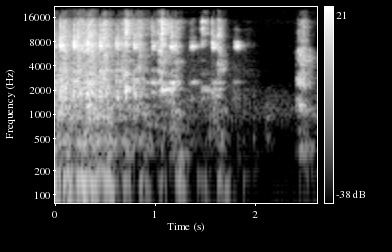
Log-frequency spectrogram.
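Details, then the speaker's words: Husqvarna with a clogged carb and the air cleaner off: it kicks a few times with uneven chugging pulses, then dies without catching. Hard starting; owner suspects a clogged main jet or emulsifier. "Now I can hear something on that one. She almost wants to start. You hear it kicking?"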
